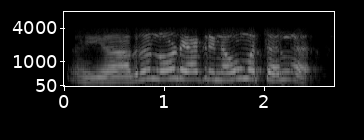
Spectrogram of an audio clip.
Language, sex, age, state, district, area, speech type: Kannada, female, 30-45, Karnataka, Gadag, rural, conversation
